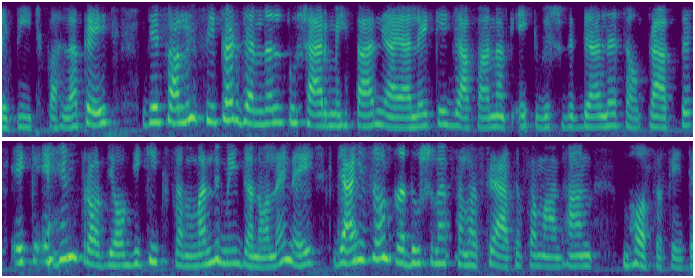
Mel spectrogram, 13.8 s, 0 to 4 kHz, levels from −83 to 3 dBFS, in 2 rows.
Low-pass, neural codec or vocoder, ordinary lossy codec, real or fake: 3.6 kHz; codec, 16 kHz, 4 kbps, X-Codec, HuBERT features, trained on balanced general audio; Opus, 16 kbps; fake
